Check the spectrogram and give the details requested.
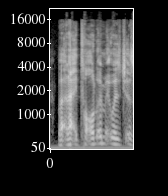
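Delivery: ordinary delivery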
